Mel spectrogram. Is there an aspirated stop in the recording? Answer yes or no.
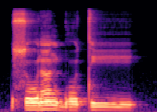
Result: no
